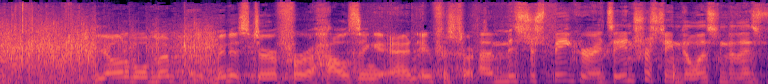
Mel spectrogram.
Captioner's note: some Applause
